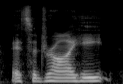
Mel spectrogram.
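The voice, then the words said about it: Poor put-on Australian accent. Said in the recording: “Why am I talking like that? That wasn't even a very good Australian accent.”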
